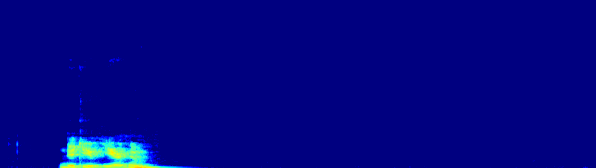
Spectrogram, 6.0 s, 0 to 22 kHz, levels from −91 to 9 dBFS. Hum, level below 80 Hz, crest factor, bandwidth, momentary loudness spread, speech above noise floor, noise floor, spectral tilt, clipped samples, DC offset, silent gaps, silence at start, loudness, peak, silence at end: none; -72 dBFS; 24 dB; 4.2 kHz; 10 LU; over 63 dB; under -90 dBFS; -9 dB/octave; under 0.1%; under 0.1%; none; 0.6 s; -28 LUFS; -10 dBFS; 4.35 s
